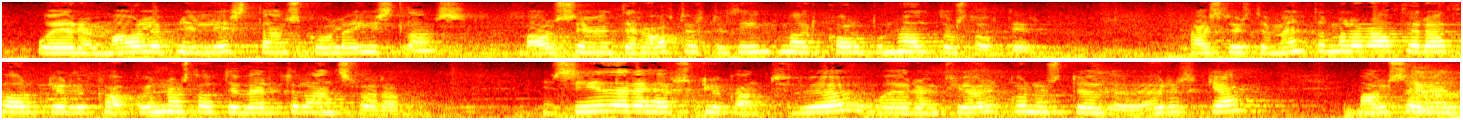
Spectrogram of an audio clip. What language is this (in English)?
Icelandic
